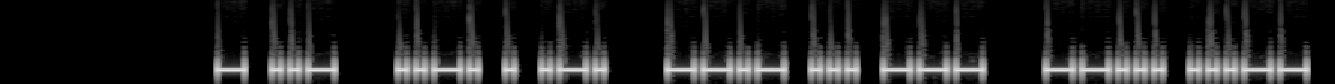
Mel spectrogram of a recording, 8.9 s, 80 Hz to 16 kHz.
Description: Morse code, heard as a keyed tone, about 20 wpm, 700 Hz. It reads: TU FER QSO 73
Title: Speed-Racing Common QSO Phrases Encore - 17wpm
